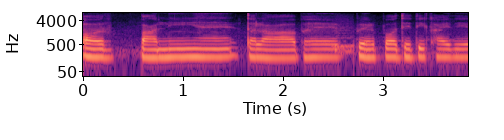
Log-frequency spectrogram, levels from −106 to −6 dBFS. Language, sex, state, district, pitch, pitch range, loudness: Hindi, female, Chhattisgarh, Kabirdham, 175 Hz, 170-180 Hz, -35 LUFS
